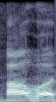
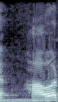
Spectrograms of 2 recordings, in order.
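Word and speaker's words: hour: जैसे कि आवर इसे हावर नहीं पढ़ते।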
